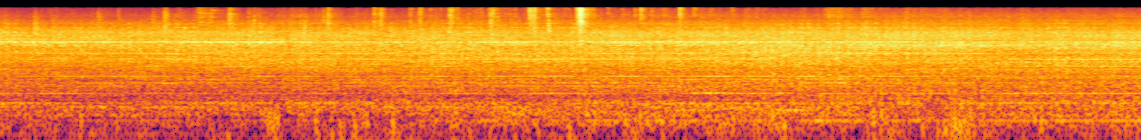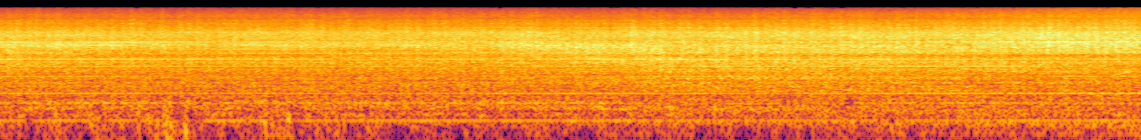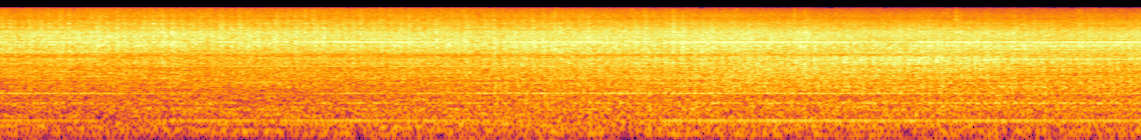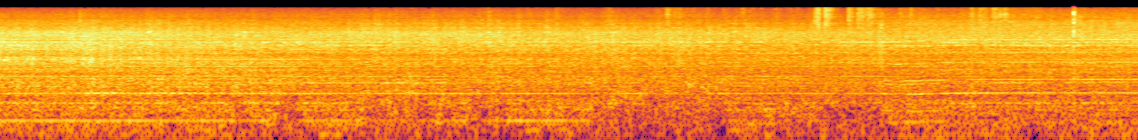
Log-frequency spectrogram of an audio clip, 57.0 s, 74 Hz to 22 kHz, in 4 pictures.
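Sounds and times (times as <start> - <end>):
steady engine whine: 0.0 - 57.0
truck diesel engine idling: 27.7 - 57.0.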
